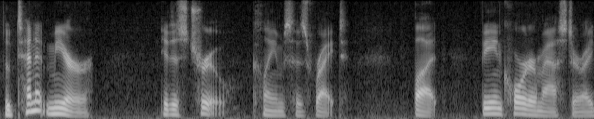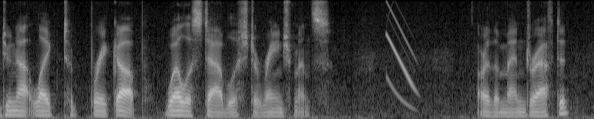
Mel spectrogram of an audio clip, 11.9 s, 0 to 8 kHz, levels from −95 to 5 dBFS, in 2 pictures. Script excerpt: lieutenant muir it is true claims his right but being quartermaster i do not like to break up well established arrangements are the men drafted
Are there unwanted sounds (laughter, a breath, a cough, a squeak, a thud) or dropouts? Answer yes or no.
yes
